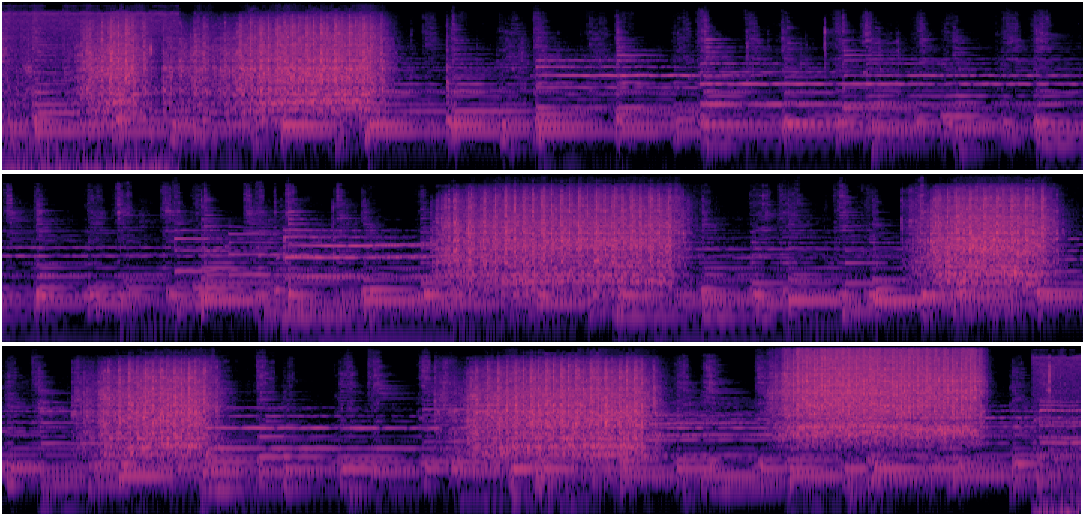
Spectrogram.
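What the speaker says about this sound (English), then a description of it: "Start serging from one neck point and finish at the other neck point." A serger overlocks the edge of a linen top, running in long continuous bursts of steady, rapid mechanical stitching with brief pauses between runs, loud and close, with no talking.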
